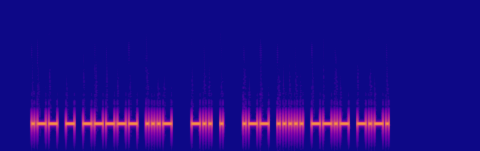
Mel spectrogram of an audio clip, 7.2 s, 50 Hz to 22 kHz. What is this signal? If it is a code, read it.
Morse code, heard as a keyed tone, about 28 wpm, 700 Hz. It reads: WT0V DE W5QC
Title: USA Callsign DE Callsign - 4 Characters - 28wpm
